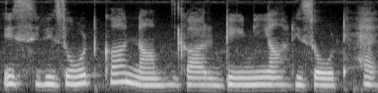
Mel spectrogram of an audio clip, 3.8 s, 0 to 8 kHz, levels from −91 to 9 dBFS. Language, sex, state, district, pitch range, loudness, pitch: Hindi, female, Punjab, Fazilka, 180-205 Hz, -13 LUFS, 185 Hz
